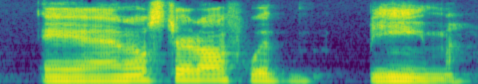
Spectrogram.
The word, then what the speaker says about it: Bem: So the episodes I looked at were in season 2, and I'll start off with Beam, or Bem. Bem, I think, is how they pronounced it.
